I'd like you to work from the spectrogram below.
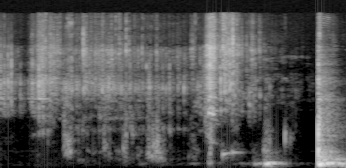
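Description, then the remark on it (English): Sounds of someone drinking water: soft liquid sloshing and slurps, a couple of low gulping thuds, then a sharper clunk at the end, with no talking. “Anyway, I'm going to have a little more water.”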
